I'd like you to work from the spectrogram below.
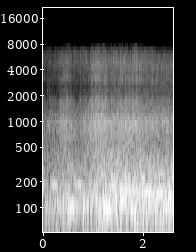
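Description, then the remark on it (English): A heavy truck engine rumbles steadily, a deep continuous drone with a gritty mechanical texture that holds at the same loudness throughout, with no voices present, used as a wrestler's entrance theme song. “A truck's engine running and a horn.”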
